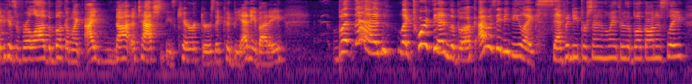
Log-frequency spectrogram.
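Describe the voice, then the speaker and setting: A woman's voice: sits high, fairly bright tone. A young woman casually reviewing books in a chatty vlog, laughing often and swearing freely. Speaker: book reviewer.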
